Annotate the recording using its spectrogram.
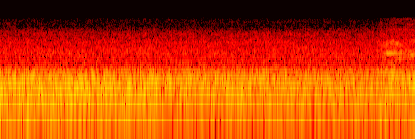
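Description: Low, steady background room noise with a faint even hiss and no distinct sounds.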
